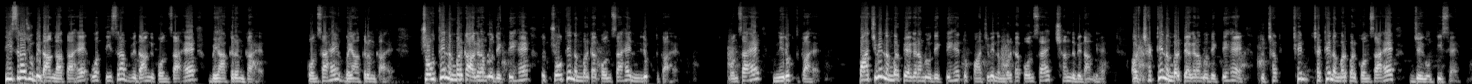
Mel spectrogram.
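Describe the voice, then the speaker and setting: A man's voice: on the high side, lively intonation, rapid-fire, breathy edge, no room sound. A male teacher from Bihar gives an online class lecture, quizzing his students and then answering each question himself, with words repeated for stress.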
